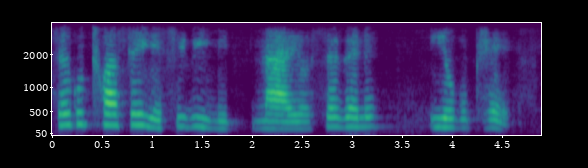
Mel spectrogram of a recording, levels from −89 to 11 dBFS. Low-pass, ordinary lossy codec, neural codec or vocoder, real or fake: 3.6 kHz; none; codec, 32 kHz, 1.9 kbps, SNAC; fake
